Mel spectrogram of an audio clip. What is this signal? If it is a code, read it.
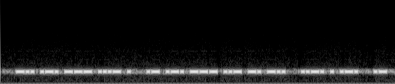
Morse code, heard as a keyed tone, about 48 wpm, 600 Hz. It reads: DROVE AROUND FER A
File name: archived / CRSnet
